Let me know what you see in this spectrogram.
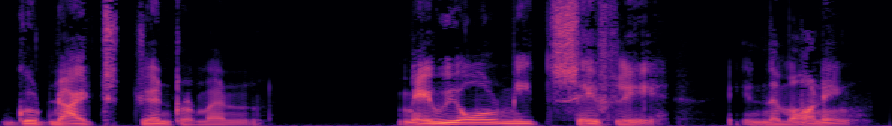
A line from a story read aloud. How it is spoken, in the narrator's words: The judge said gravely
